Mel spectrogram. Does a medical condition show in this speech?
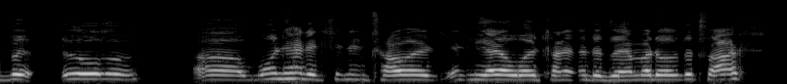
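Yes: cerebral palsy; childhood speech delay.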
